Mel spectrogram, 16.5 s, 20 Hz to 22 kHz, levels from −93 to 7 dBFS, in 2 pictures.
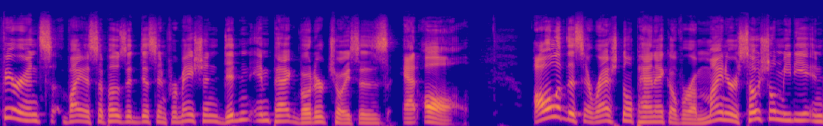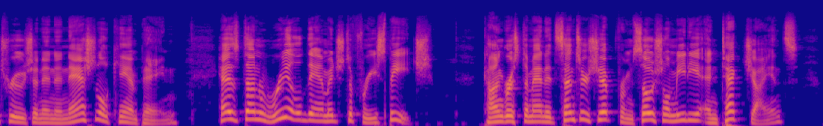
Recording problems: none

